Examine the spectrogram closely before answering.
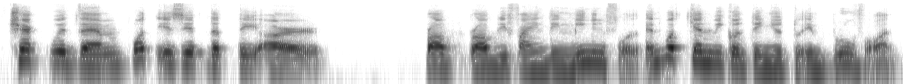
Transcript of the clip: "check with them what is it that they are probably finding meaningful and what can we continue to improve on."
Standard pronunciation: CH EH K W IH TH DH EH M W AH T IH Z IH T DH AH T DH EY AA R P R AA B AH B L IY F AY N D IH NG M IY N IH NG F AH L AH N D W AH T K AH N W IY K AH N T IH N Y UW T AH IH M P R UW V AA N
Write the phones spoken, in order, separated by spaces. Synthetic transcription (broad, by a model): CH EH K W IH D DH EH M W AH T IH Z IH T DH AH T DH EY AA R P R AA B AH B L IY F AY N D IH NG M IY N IH NG F AH L AH N D W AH T K AH N W IY K AH N T IH N Y UW T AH IH M P R UW V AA N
